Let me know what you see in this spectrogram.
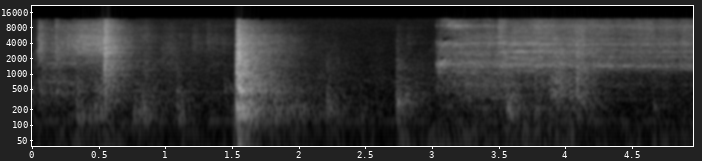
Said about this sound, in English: Today, their construction project includes sawing off the legs of a door jamb to adjust its height.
